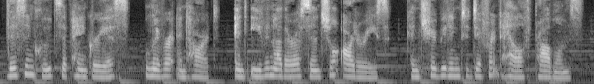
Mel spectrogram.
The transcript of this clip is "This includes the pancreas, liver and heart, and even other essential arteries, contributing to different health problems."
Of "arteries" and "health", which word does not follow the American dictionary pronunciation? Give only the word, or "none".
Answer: none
